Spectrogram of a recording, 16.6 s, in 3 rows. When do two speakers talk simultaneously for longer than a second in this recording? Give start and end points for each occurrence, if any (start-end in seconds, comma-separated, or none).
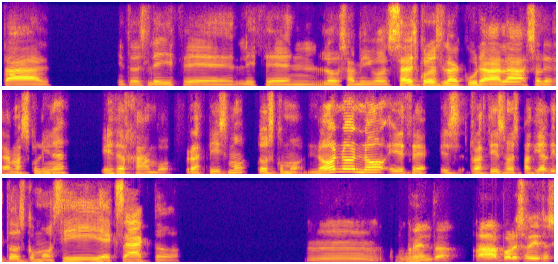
none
